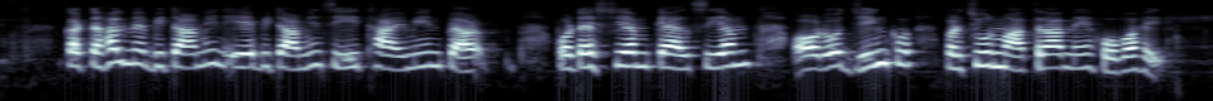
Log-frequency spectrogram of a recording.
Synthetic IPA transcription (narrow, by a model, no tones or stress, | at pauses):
kəʈəɦəlmẽbiʈaːmiːnebiʈaːmiːnsit̪ʰaːɪmiːn | poːʈeʃijəmkɛːlsijəmɔːɾod͡ʒɪ̃ŋkpɾət͡ʃuːɾmaːt̪ɾamẽhobəɦəi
